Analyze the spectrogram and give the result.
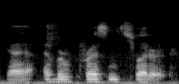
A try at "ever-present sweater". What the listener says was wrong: There you go. Good.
